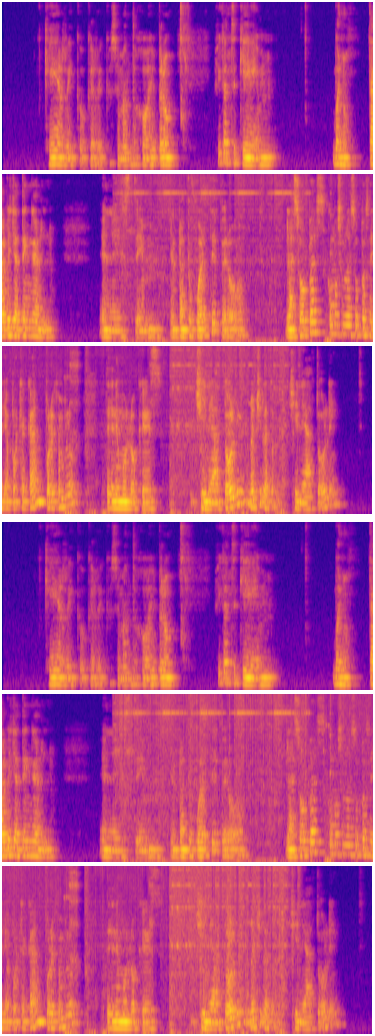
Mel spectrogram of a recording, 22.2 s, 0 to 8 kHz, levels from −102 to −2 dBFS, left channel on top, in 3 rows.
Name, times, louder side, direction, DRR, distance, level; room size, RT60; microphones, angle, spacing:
voice 1, 0.9-3.8 4.3-5.5 6.6-7.0 7.3-8.4 9.4-12.3 13.1-18.0 18.6-21.6, left 2 dB, 40° left, 0.4 m, -21 dB
sound 1, 9.6-20.8, right 5 dB, 80° right, 0.7 m, -31 dB
2.5 x 2.3 x 2.9 m
head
